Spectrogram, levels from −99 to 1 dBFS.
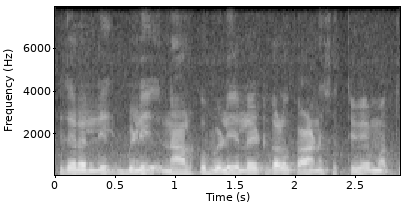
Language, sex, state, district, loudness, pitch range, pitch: Kannada, male, Karnataka, Koppal, -15 LUFS, 130-140 Hz, 135 Hz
